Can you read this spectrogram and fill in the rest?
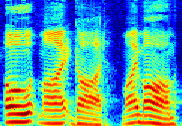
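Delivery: put-on whiny, eye-rolling teen groaning at his mom; teenage son fed up with his mother; exasperated teenager. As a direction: sigh it out like a fed-up thirteen-year-old.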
